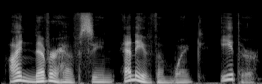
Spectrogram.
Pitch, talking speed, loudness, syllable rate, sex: 125 Hz, 205 wpm, -20 LUFS, 5.4 syllables/s, male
